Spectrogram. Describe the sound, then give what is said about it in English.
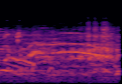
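A kookaburra calls in a park in a loud, harsh cackle of rising and falling notes that runs without a break for the whole moment, with no voices. “Kookaburra, he's angry.”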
